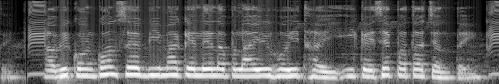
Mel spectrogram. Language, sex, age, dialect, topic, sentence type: Magahi, male, 36-40, Western, banking, question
